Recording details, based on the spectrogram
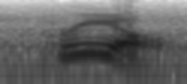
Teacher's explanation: It's the same pronunciation. Use a long E sound. Real. Then the dark L.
